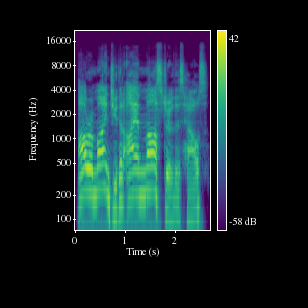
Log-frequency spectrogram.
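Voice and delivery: high, loud indignant assertion; outraged master of the house; furious host. Acted. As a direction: put him in his place, shaking. Appius asserting authority.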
